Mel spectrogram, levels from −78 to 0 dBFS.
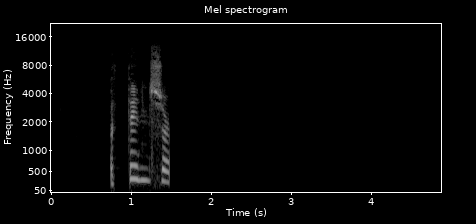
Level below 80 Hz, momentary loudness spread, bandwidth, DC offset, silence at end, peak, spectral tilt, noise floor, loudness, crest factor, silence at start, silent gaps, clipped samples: under -90 dBFS; 14 LU; 14 kHz; under 0.1%; 3.4 s; -18 dBFS; -1 dB/octave; -77 dBFS; -33 LUFS; 24 dB; 0.75 s; none; under 0.1%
